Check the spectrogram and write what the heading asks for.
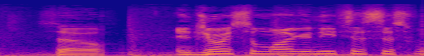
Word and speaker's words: Lagunitas: Something else I noticed on the can is they actually tell you how to pronounce it on the can. It actually says Lagunitas.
